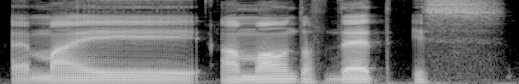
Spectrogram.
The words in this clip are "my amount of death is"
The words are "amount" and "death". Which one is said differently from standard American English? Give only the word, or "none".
death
